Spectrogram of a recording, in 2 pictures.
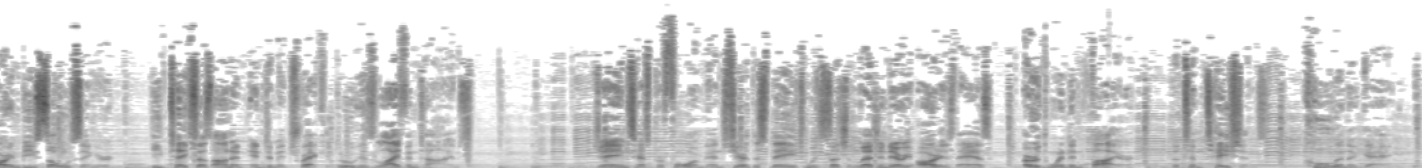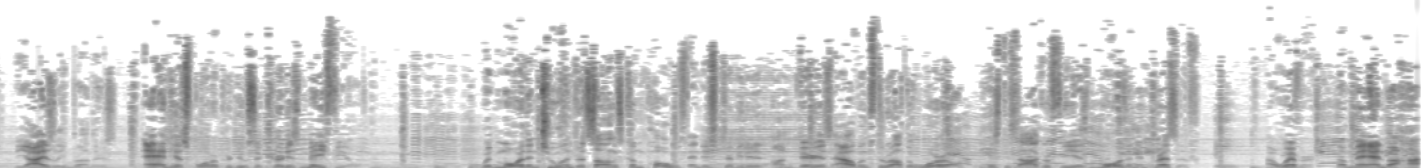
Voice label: Book Trailer; Music Saved My Life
